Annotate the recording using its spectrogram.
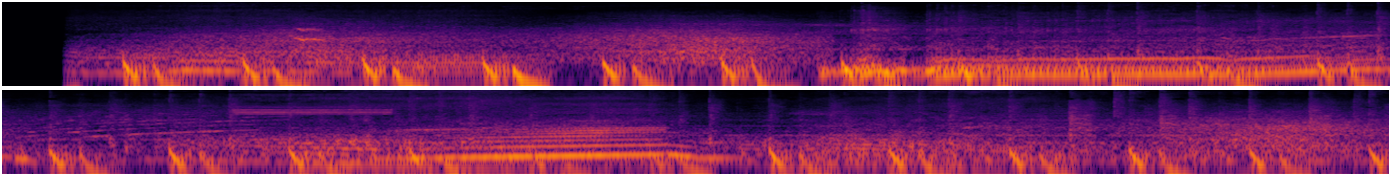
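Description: Motorcycle and car engines running and revving, with tyres squealing, over background music; the sound starts about half a second in.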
